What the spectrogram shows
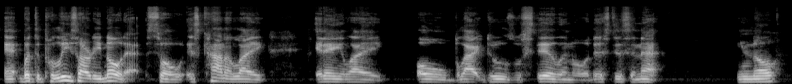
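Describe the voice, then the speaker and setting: Man, forties, from Alabama, casual podcast talk, rambling, repetitive, slangy, mid-pitched voice. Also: steady tone, normal speed, rough recording. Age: 40s. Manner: rambling, repeats himself, informal street slang. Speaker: podcast host.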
